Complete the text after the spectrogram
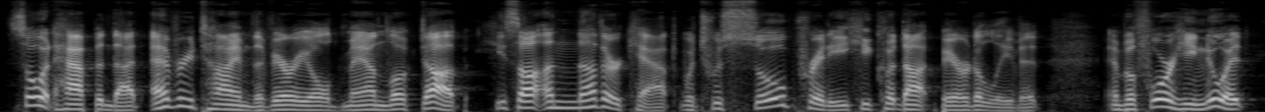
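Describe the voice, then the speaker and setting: A man reading a children's storybook aloud in an expressive narrating style. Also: medium pitch, dry recording, studio quality. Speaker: storybook reader.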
